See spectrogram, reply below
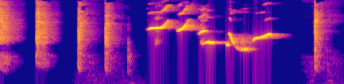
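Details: White-rumped shama morning song for prompting captive birds: harsh rasping bursts at the start and end, with a high sweeping whistled phrase in between.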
